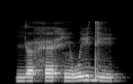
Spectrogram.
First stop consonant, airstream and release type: plain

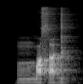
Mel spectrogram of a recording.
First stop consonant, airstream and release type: plain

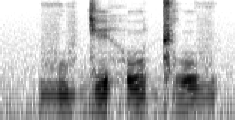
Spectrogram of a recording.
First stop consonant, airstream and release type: plain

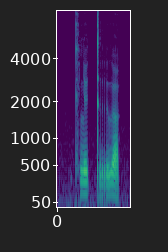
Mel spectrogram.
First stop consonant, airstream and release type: aspirated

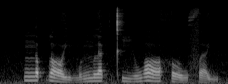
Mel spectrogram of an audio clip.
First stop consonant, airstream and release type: plain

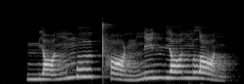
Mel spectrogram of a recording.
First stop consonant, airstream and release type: aspirated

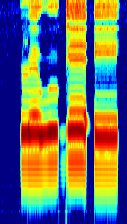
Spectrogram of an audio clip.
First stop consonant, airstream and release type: plain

